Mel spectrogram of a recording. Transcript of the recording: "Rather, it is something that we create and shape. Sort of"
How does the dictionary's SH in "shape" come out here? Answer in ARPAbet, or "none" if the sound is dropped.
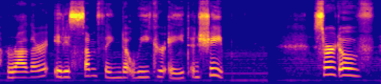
SH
